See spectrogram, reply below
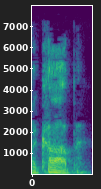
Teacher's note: it almost comes off as a breath at the end · often they don't pronounce the last syllable at all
